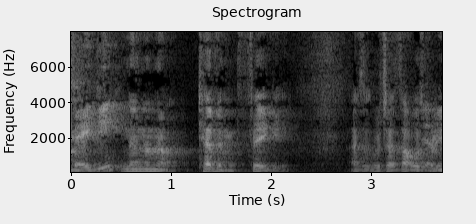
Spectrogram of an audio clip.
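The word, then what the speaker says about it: Feige: the first time FY no no no Kevin fagy which I thought was pretty interesting I never heard that pronounce that way but I don't know coming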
